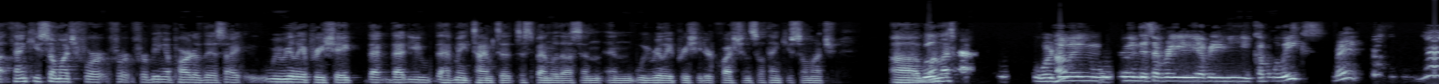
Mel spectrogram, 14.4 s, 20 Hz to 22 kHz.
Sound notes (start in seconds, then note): 9.0 Jose's mic warbles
